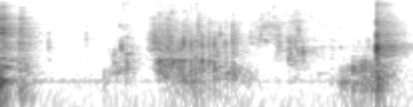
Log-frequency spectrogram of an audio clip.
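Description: Gulping and swallowing of water drunk from a plastic sports bottle's pop-up spout, followed near the end by a short sharp click as the spout cap is pushed shut.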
